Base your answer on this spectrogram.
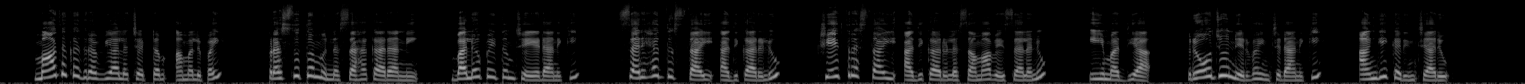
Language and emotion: Telugu, neutral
